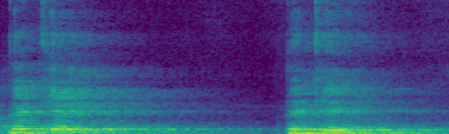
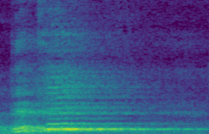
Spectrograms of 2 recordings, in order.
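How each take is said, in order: First: Private confession. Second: High, rising questioning admission; challenging confession. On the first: Saul confessing in the prophet's ear, grudgingly. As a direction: confess curtly, as if for one ear. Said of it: "Aí ele confessa no ouvido do profeta". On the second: Saul asking the prophet if this satisfies him, challengingly. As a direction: toss it up like an insincere question. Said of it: "é isso que tu quer ouvir". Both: Acted.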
